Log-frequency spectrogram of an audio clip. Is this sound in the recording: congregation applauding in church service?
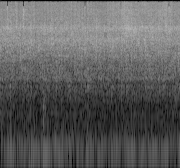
no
